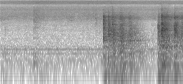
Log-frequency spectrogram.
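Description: Wooden furniture dollies with casters set down on a plastic-sheeted concrete floor: a noisy clatter of wood and wheels about halfway in, then a sharp knock at the end.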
